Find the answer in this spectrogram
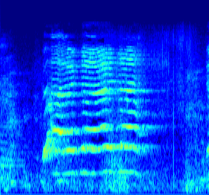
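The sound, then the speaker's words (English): A young girl in the audience lets out a long, high-pitched cheering shout for her father, lasting a couple of seconds, loud, then a brief trailing bit of voice at the end. “That's one of my little branches. She's cheering her daddy on.”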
